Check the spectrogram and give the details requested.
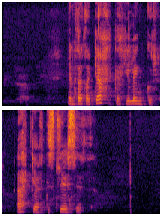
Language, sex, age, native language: Icelandic, female, 20-29, Icelandic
